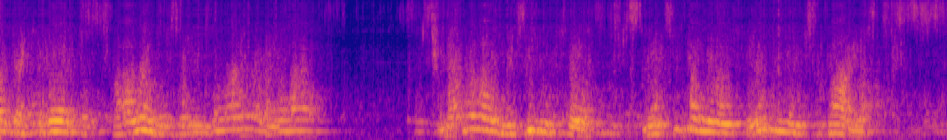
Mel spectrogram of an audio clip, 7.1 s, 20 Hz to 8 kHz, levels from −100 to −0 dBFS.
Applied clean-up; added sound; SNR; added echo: neural separator model SepFormer DNS4.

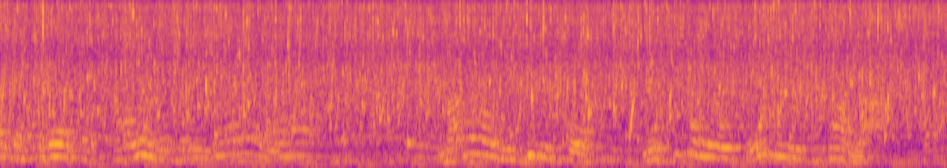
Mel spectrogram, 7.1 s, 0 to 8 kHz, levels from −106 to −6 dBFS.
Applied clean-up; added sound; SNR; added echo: none; Stream; -5 dB; reverberation time 0.7 s.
